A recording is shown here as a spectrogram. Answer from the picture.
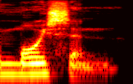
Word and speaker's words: moisten: in and we get moisten okay moisten we have to understand that the T here is silent so this we don't say moist then we say moisten moisten okay so the example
